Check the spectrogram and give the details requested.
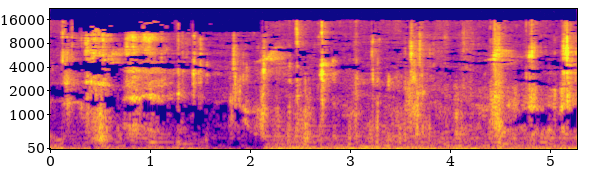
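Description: Two people chewing mouthfuls of rice and curry eaten by hand, a dense run of short wet smacks and clicks.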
